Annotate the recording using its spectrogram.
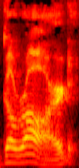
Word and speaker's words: Garrard: It's spelled Garrard, G-A-R-R-A-R-D, but it's pronounced Garrard, 200 West Garrard Road, in Starkville, Mississippi, and we invite you to come and join us for worship 6 p.m.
